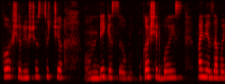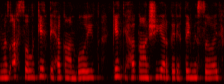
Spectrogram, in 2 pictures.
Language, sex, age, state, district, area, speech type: Kashmiri, female, 30-45, Jammu and Kashmir, Baramulla, rural, spontaneous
